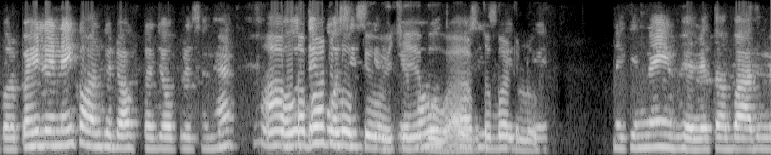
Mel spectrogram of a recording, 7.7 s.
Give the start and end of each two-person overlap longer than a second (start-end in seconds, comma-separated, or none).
2.8-5.3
